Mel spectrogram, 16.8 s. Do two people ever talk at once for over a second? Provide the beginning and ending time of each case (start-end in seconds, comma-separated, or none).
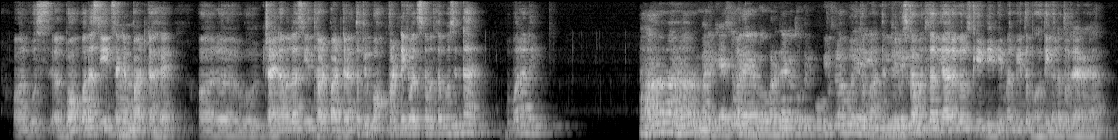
12.4-13.8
